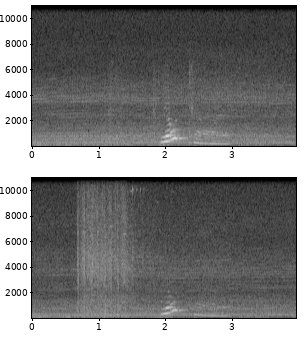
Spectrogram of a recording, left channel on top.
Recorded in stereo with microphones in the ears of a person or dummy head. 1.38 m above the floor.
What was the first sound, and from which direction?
A child speaking, 75° left (ahead or behind).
